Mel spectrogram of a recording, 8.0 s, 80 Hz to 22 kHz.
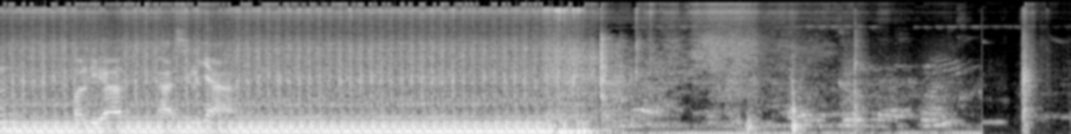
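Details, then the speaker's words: Kawasaki Ninja 250 FI after throttle body reinstalled, previously stumbling, low power, poor throttle response and weak fuel pump pressure: crisp, regular high-rev firing held about four seconds then dropping cleanly; throttle now normal and engine power responsive. "Syukurlah, setelah dicoba, akseleratornya normal dan tenaga mesinnya responsif."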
